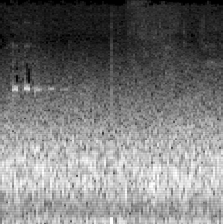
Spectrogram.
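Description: Steady outdoor background noise with no clear single source, and a brief high thin tone lasting about half a second near the start.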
